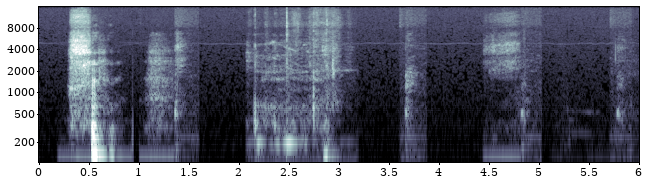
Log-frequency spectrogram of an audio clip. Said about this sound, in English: Oh my god. Violent coughing on my part. That's the best kind of coughing. I mean, it used to be more violent, but it's now just nonstop.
